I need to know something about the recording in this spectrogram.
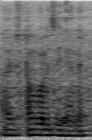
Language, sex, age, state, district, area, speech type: Malayalam, male, 30-45, Kerala, Palakkad, urban, spontaneous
